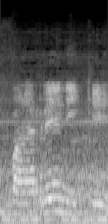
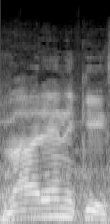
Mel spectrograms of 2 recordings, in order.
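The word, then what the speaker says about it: вареники: Vareniki. Vareniki.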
